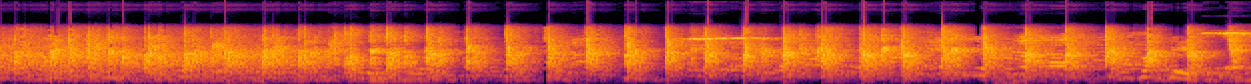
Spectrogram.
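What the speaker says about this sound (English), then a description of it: "Okay, clap for them." Students in a science classroom clap together in a loud, sharply rhythmic unison pattern of repeated hand claps, close and continuous, with a few voices briefly audible.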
